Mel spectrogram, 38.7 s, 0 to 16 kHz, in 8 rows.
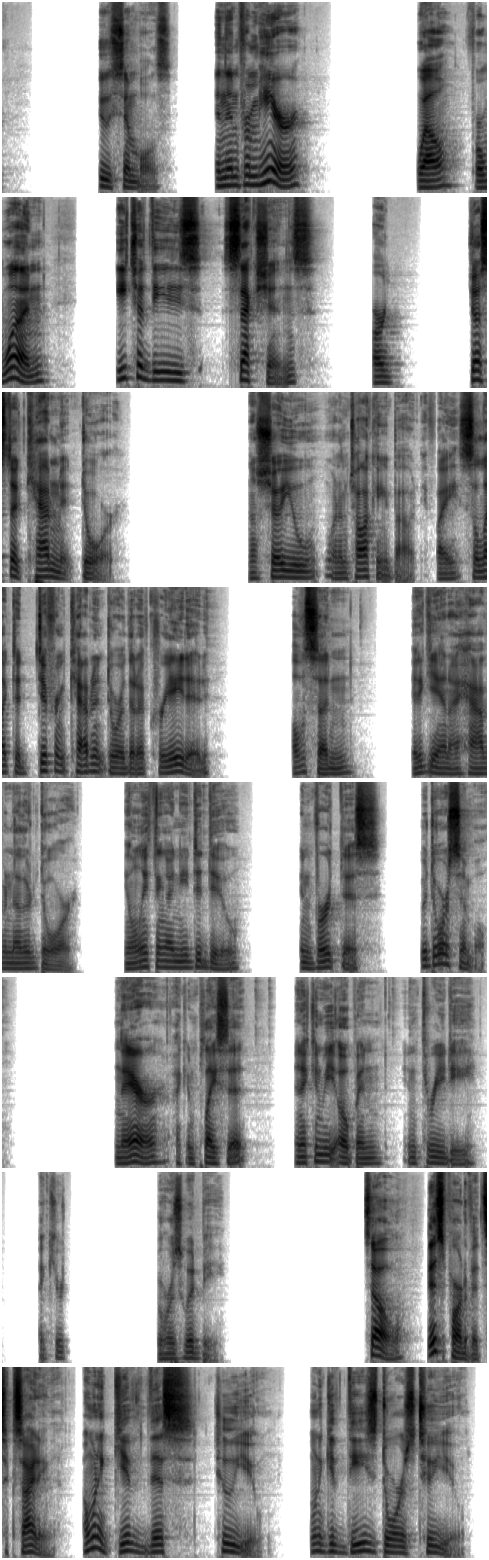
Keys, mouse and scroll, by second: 13.2 click, 16.4 click, 18.3 space, 18.7 click, 21.2 click, 23.2 click, 25.3 click, 26.7 click, 27.9 space, 28.1 click, 29.3 click.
